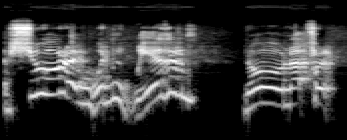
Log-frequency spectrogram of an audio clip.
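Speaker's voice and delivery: put-on high young goblin son. Goblin son answering his dad, high and eager.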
